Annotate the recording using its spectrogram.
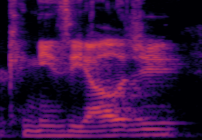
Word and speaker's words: kinesiology: So I went to University of Maryland for kinesiology. – That's how you say it. He went to study kinesiology.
